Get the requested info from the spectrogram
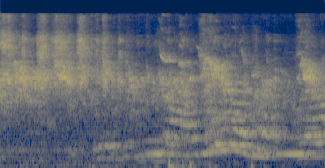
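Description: Small birds chirping, with a person's voice in the background.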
